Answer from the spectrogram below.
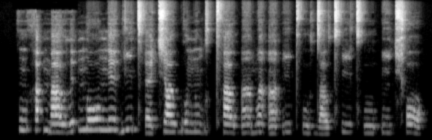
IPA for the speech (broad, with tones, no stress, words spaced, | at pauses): kũ˦hä˦ʔ ma˨ʊ̯lɪ˦ʔ nɔ˦ ŋe˦˨ɪ̯ɡĩ˦ tʰɛ˨t͡ɕa˦ʊ̯bo˦˨ nũ˦˨ɡʊ˦ʔpʰa˦˨ʊ̯ʔã˦ bã˦˨ʔã˨ʔi˦pʰu˨ da˨ʊ̯tʰi˦ tʰu˨ ʔĩ˦t͡ɕʰɔ˦˨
